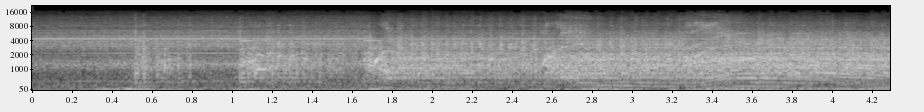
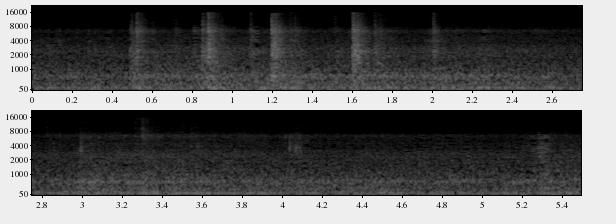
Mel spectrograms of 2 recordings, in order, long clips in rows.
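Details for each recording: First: Arrma Vorteks RC truck after front and rear diff service with 15,000 weight fluid: motor whine rises smoothly, gears spin freely without grinding or clicking; drivetrain working fine. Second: Arrma Vorteks RC truck with 6S motor, differential/gearbox turned by hand during diff service: sharp irregular ticks about three a second from the input gear in the housing; clicking that later cleared after spinning, cause not found.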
